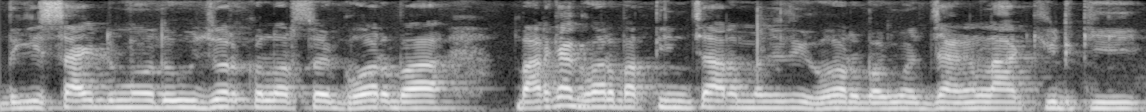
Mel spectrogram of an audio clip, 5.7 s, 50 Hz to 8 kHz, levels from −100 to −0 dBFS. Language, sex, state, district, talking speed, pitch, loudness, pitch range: Bhojpuri, male, Bihar, Muzaffarpur, 220 wpm, 170 Hz, -13 LUFS, 165-185 Hz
